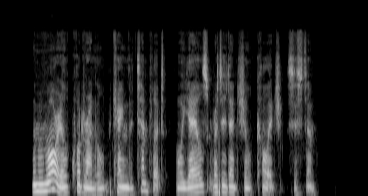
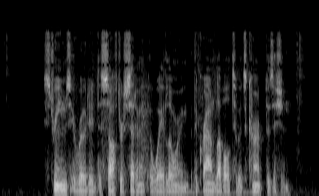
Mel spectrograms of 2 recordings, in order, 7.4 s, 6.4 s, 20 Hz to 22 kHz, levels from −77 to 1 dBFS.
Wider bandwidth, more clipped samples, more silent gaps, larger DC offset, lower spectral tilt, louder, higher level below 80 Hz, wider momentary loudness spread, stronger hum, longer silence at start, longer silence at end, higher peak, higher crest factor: about the same, 12 kHz vs 11.5 kHz; neither; neither; neither; about the same, -5 dB/octave vs -4.5 dB/octave; first, -21 LUFS vs -25 LUFS; second, -60 dBFS vs -44 dBFS; first, 12 LU vs 9 LU; neither; second, 0.65 s vs 0.9 s; first, 1.1 s vs 0.4 s; about the same, -4 dBFS vs -4 dBFS; about the same, 18 dB vs 22 dB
